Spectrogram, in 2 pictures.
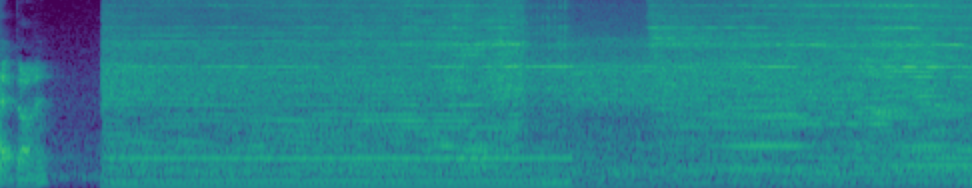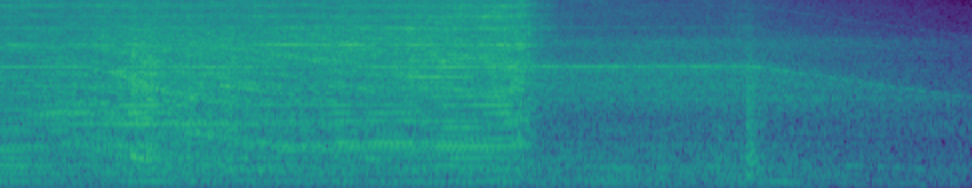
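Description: A table saw motor starts and runs with a steady whine, then winds down.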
